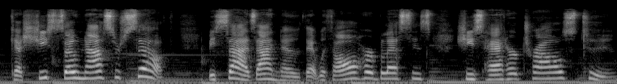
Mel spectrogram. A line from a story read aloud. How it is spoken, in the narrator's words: exclaimed Carrie Howard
